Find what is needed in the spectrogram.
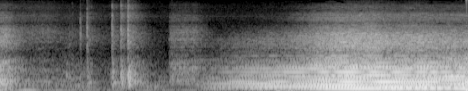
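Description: Sampled cellos from Spitfire's Abbey Road Orchestra Cellos library, long articulation, played from a MIDI keyboard. A held low chord swells in about a second in and sustains, after a faint tap.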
